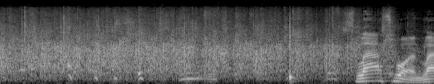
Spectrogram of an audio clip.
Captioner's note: applause; laughter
